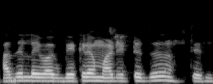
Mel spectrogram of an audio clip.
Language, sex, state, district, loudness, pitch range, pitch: Kannada, male, Karnataka, Bijapur, -17 LUFS, 155-170 Hz, 160 Hz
